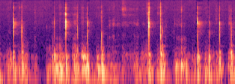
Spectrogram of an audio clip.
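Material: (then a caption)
Plastic. Long green acrylic nails tap and click on a large cube-like object covered in pastel pink and blue plastic keyboard keycaps, held in both hands. Sharp, short, bright clicks come in an irregular rhythm over a low, muffled handling rumble.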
